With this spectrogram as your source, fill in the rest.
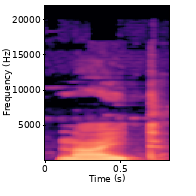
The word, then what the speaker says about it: night: NIGHT, GH है उसके अंत में है, इसके बाद क्या है, T है ना, इसका उच्चारण GH का उच्चारण नहीं होता है, तो NIGHT, नाइट, ठीक।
